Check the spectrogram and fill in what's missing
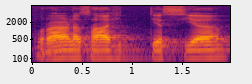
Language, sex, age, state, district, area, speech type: Sanskrit, male, 30-45, Karnataka, Shimoga, rural, spontaneous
